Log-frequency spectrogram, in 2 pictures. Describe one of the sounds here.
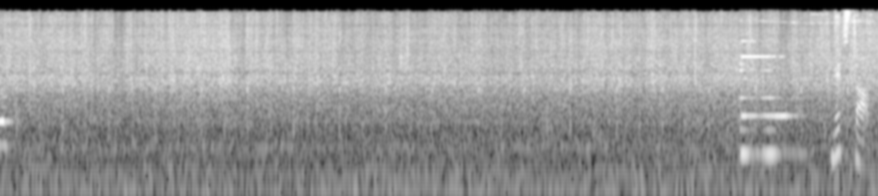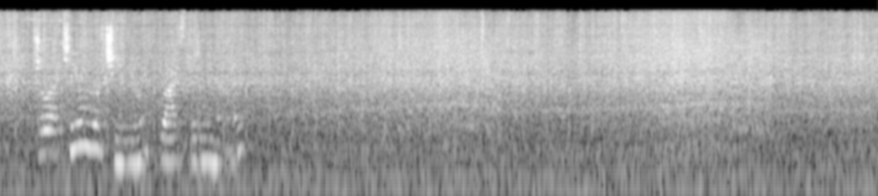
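A bus engine rumbles steadily, growing a little louder as the bus pulls away.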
